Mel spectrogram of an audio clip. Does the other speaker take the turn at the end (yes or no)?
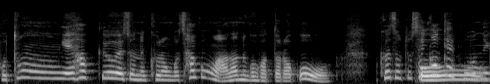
no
